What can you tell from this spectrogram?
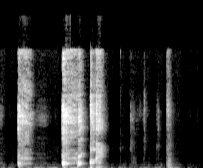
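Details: Four harsh cough bursts, the middle two close together, in a quiet room, in a person coughing for many days, on medicine, blaming hot-cold weather changes; a persistent cough with cold.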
